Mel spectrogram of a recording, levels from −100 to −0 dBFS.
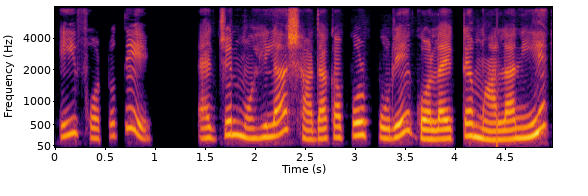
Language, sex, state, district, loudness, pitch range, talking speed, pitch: Bengali, female, West Bengal, Jhargram, -20 LUFS, 210-275 Hz, 145 wpm, 230 Hz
